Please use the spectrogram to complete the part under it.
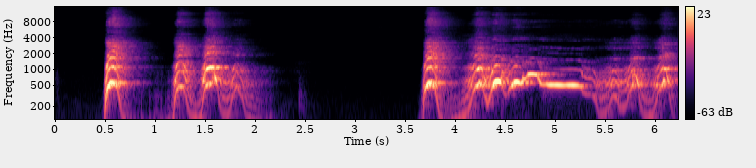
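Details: A protesting, talking dog gives three short sharp barks, then after a pause a long wavering, whining vocalization with sliding pitch lasting over two seconds.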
